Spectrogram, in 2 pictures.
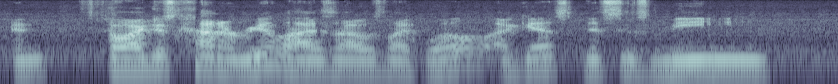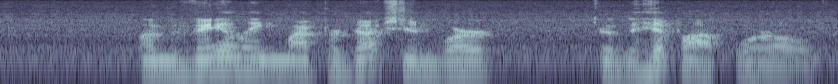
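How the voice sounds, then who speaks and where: A man in his late forties, a guest telling stories in a relaxed, rambling way with many fillers and restarts on a podcast. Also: medium pitch, normal speed, slight background noise, low-quality recording. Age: 40s. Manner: laid-back, rambling, lots of fillers and restarts. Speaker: guest, producer and artist. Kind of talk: casual podcast interview storytelling.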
